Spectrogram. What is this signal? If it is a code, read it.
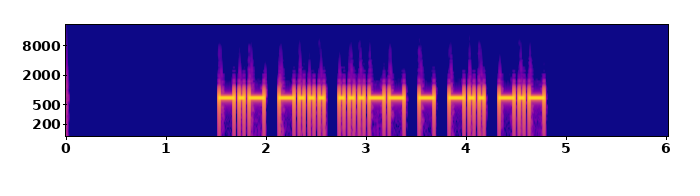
Morse code, heard as a keyed tone, about 23 wpm, 700 Hz. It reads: KB3TDK
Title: Speed Racing - USA 2x3 Call Signs 20wpm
